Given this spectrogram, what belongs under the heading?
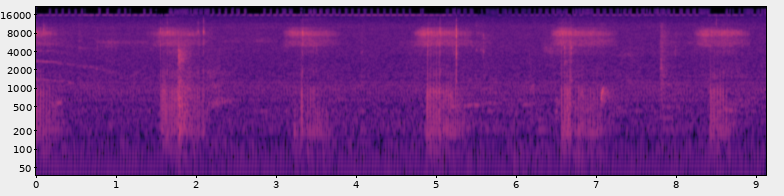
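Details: Sleeping baby girl snoring: soft, regular snorting snores, about 36 a minute, each with a light growly rattle.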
